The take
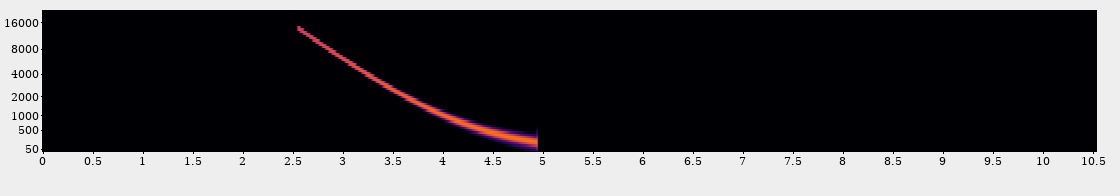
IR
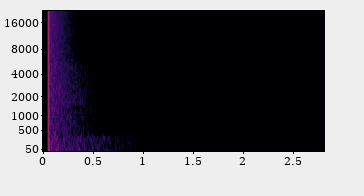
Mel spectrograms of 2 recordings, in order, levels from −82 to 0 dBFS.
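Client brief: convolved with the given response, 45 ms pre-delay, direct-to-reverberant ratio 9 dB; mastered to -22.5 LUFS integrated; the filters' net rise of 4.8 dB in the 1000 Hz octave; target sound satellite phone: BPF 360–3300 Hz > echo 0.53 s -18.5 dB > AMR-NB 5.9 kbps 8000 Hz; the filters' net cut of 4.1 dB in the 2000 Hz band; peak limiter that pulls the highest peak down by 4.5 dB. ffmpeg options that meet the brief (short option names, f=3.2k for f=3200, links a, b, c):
-filter_complex "[0:a]equalizer=f=1k:t=o:g=8,equalizer=f=2k:t=o:g=-7.5,alimiter=level_in=2dB:limit=-24dB:level=0:latency=1,volume=-2dB,asplit=2[a][b];[1:a]atrim=start_sample=2205,adelay=45[c];[b][c]afir=irnorm=-1:irlink=0,volume=-7dB[d];[a][d]amix=inputs=2:normalize=0,highpass=360,lowpass=3.3k,aecho=1:1:530:0.119,volume=11dB" -ar 8000 -c:a libopencore_amrnb -b:a 5900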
